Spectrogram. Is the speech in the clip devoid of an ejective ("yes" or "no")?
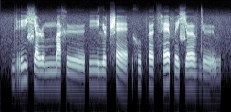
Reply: yes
